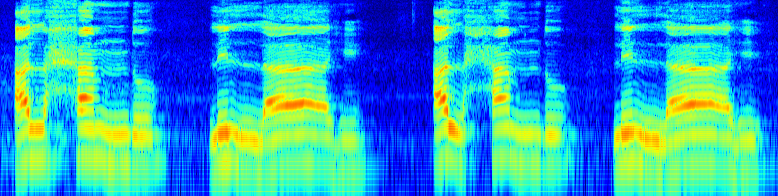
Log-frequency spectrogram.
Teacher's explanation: আলহামদু লাম লাম জের লিল লাম একটান হবে লিল্লাহ হাজেরিহ লিল্লাহি আল্লাহ শব্দ লামের ডানে জের আসলে আল্লাহ শব্দ লাম পাতল হয়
